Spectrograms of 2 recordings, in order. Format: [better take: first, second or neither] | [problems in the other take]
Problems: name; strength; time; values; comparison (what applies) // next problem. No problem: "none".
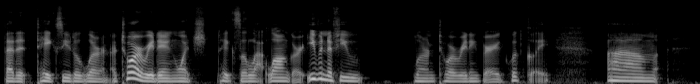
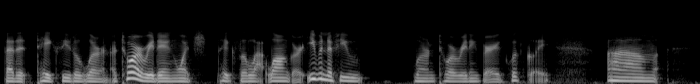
first | muffled; very; fading above 2.5 kHz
